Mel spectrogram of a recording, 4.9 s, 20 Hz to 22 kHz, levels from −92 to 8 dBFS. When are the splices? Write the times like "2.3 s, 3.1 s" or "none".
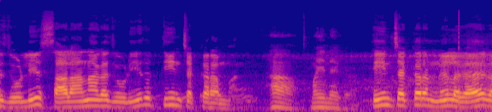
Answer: none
